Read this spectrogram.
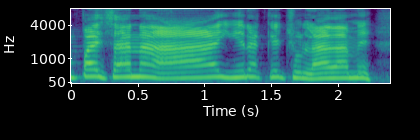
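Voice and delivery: ordinary talk

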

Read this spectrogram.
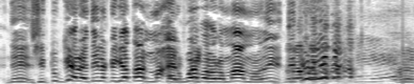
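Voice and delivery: loud, laughing bravado; a hammed-up loud boast through laughter; mock shouting. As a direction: yell it out, hamming it up. Shouting back in prank call.

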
